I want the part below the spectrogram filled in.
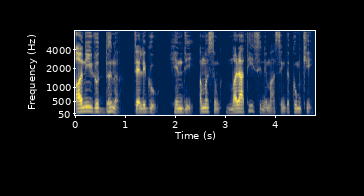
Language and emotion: Manipuri, neutral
